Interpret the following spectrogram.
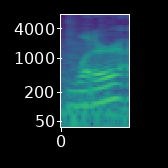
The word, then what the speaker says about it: Wooder: Wooder? It's so weird. No, we always pronounce it, or we type it W-O-O-D-E-R, you know, like wood, like a piece of wood.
